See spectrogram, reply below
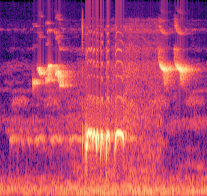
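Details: Male zebra dove calling as a rival challenge: a single quick phrase of rolling low coo notes in the middle, high twittering chirps before and after, over a low hum.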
